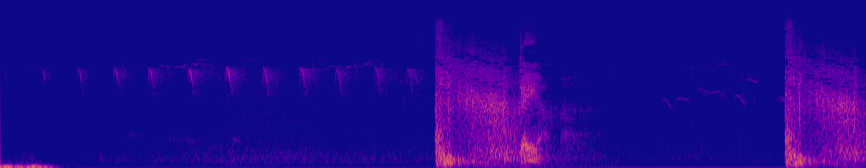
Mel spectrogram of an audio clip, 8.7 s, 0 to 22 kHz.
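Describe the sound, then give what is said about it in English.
Gunshots fired at playing cards: a few loud, sharp blasts with ringing tails, following a stretch of steady, rhythmic high chirping. No one speaks. “What are you shooting at? Playing cards. I used to could split them at 30 paces. Stop wasting powder.”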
